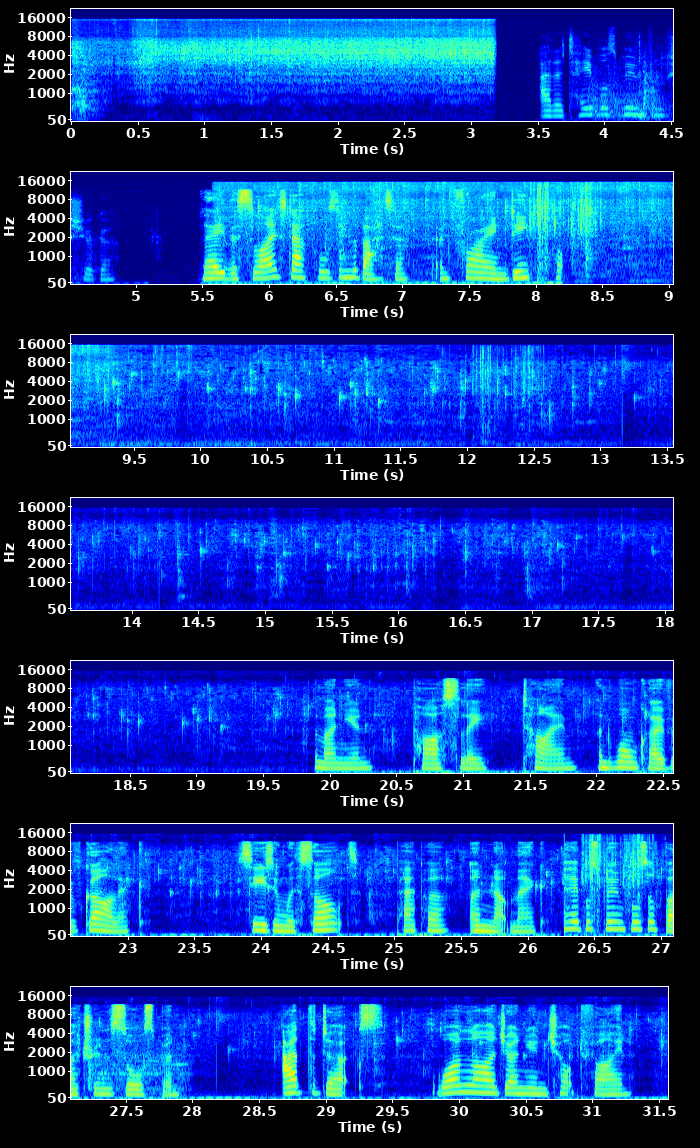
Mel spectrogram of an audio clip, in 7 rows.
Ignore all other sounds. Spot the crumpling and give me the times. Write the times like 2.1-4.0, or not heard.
8.0-8.6, 12.0-12.7, 26.4-27.1.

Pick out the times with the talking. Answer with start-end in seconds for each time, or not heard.
3.5-8.2, 19.9-31.5.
